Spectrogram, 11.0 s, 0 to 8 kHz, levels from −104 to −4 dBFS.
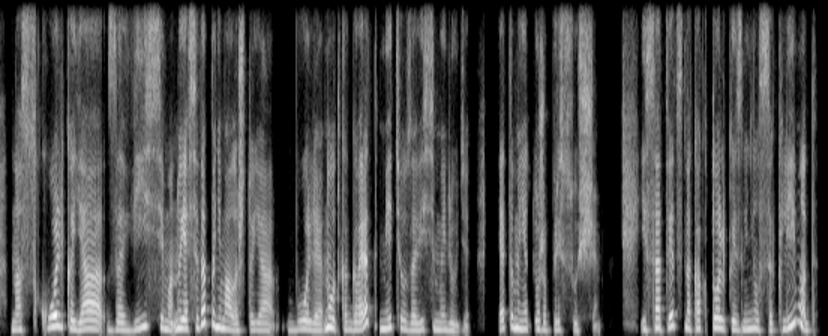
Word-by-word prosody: насколько 220 +6 +3
я 195 +1 +4
зависима. 180 +5 -2
Ну, 210 - +3
я 210 -1 +6
всегда 235 +10 +3
понимала, 220 - +2
что 165 +1 -5
я 165 -2 -3 0.2
более 170 -1 -2
ну, 235 - +6
вот 220 - -1
как 180 0 -6
говорят, 180 +1 +3
метеозависимые 185 -4 -3
люди, 155 -4 -7 0.4
это 205 +6 -2
мне 200 -3 +2
тоже 195 -2 -5
присуще. 165 -2 -5 0.6
И, 200 - -5
соответственно, 225 - +1
как 205 +2 -3
только 215 -4 +1
изменился 185 -1 -2
климат, 210 - -1
190 Hz, 140 wpm, -23 LUFS, 175-215 Hz, 0.6 s, я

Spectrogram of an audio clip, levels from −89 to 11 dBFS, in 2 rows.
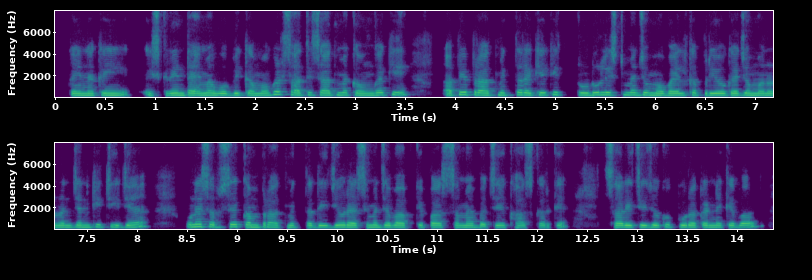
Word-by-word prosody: कहीं 185 0 +2
न 185 0 +2
कहीं, 195 +1 +2 0.3
स्क्रीन 195 +2 +1
टाइम 195 0 +2
है, 195 - +3
वो 175 -2 +2
भी 190 +2 +1
कम 190 -1 -2
होगा 200 +7 +2
और - - -1
साथ 215 -5 -2
ही 215 - -1
साथ 200 0 0
मैं 210 0 +1
कहूँगा 195 0 +1
कि 220 +1 -3 0.4
आप 200 +4 0
ये 235 - +6
प्राथमिकता 205 -1 0
रखिए 205 +1 +2
कि 230 +2 -2 0.2
टू-डू 205 +1 +4
लिस्ट 220 0 0
में 215 0 +1
जो 210 0 +2
मोबाइल 185 -1 +2
का 205 0 -2
प्रयोग 185 -2 +2
है, 190 - +4
जो 195 0 +1
मनोरंजन 190 +1 +1
की 210 +1 -2
चीज़ें 190 -1 -2
हैं, 210 - -2 0.4
उन्हें 225 +3 +4
सबसे 220 -1 0
कम 200 -1 +2
प्राथमिकता 190 -2 -3
दीजिए 175 +2 +1
और 195 - +4
ऐसे 190 +1 0
में 195 - +2
जब 190 0 +1
आपके 190 0 0
पास 185 0 0
समय 185 -2 -1
बचे, 180 +2 -2
खास 165 -3 -7
करके, 170 +3 -6 0.5
सारी 185 0 +4
चीज़ों 185 0 +1
को 210 - -4
पूरा 190 -1 +2
करने 185 0 +1
के 180 - -2
बाद, 180 +6 -1
195 Hz, 240 wpm, -22 LUFS, 185-205 Hz, 0.5 s, ये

